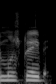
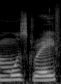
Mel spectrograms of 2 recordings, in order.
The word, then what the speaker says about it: Musgrave: Se pronuncia Musgrave, pero Musgrave. en España y aquí solemos decir Musgrave.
